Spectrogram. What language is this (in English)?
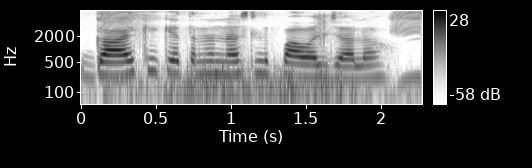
Bhojpuri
